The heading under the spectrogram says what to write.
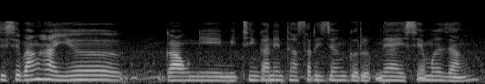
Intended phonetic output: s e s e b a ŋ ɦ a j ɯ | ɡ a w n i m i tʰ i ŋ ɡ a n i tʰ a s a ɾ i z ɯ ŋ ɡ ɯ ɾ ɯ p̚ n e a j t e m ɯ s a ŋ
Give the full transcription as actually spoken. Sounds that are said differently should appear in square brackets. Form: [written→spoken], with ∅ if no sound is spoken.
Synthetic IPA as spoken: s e s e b a ŋ ɦ a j ɯ | ɡ a w n i m i tʰ i ŋ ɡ a n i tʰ a s a ɾ i z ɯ ŋ ɡ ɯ ɾ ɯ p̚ n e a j [t→s] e m ɯ [s→z] a ŋ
